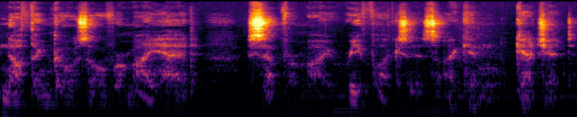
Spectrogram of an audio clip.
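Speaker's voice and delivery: hushed, breathy, almost whispered character voice. Doing an impression on request: Drax voice.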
